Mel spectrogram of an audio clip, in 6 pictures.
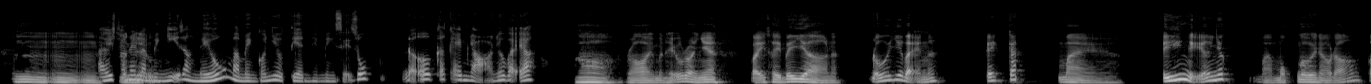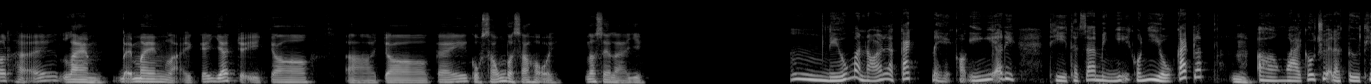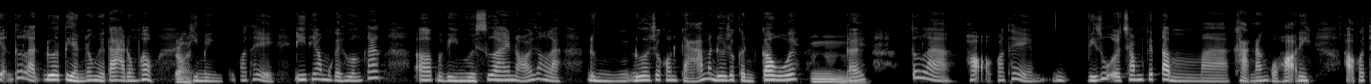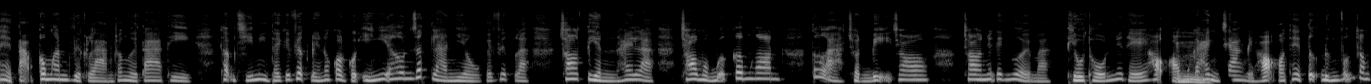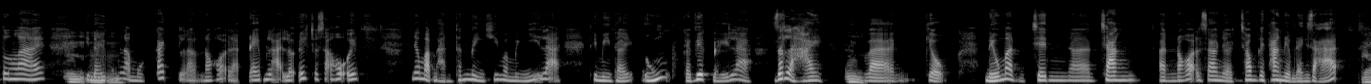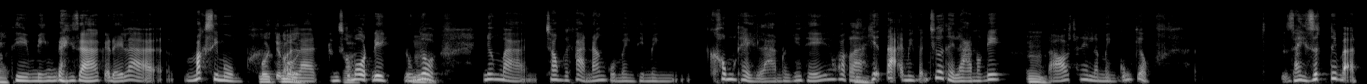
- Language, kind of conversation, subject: Vietnamese, advice, Làm sao để bạn có thể cảm thấy mình đang đóng góp cho xã hội và giúp đỡ người khác?
- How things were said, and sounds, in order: tapping; sniff; laughing while speaking: "đánh giá"; in English: "maximum"; tsk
